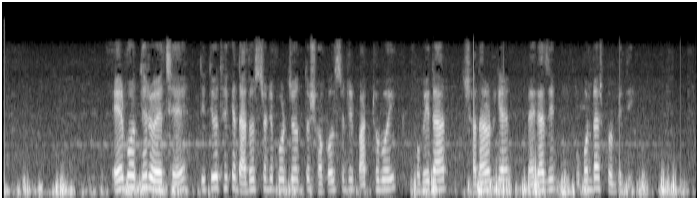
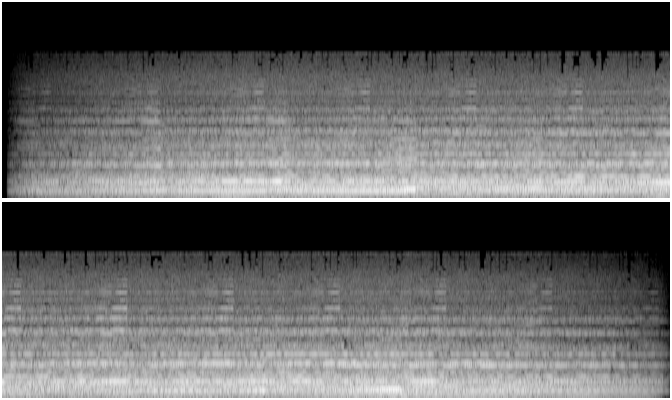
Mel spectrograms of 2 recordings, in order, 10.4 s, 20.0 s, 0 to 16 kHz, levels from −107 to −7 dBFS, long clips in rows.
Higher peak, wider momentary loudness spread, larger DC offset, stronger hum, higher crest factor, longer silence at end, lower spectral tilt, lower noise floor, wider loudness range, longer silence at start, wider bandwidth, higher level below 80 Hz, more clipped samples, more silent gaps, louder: first, -2 dBFS vs -6 dBFS; about the same, 13 LU vs 13 LU; neither; neither; about the same, 18 dB vs 16 dB; about the same, 0.15 s vs 0.1 s; second, -7.5 dB/octave vs -11 dB/octave; about the same, -39 dBFS vs -42 dBFS; about the same, 4 LU vs 4 LU; second, 0.05 s vs 0.3 s; first, 7.6 kHz vs 5 kHz; second, -50 dBFS vs -40 dBFS; neither; neither; about the same, -20 LUFS vs -22 LUFS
